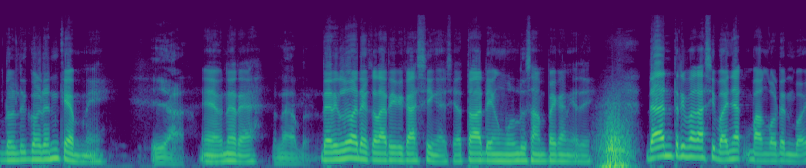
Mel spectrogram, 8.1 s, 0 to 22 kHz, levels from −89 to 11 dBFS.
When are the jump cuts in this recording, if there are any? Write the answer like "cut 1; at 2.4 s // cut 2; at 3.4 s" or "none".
cut 1; at 6.2 s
